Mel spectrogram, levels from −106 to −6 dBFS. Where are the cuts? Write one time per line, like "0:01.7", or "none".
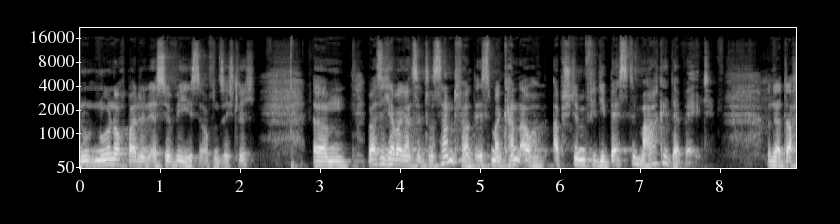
none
